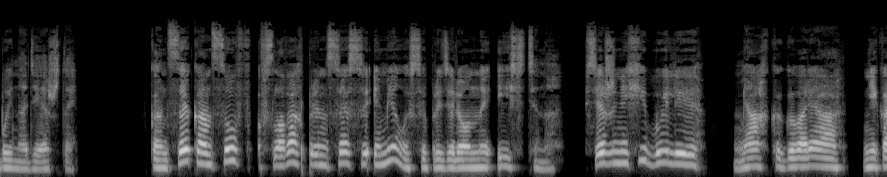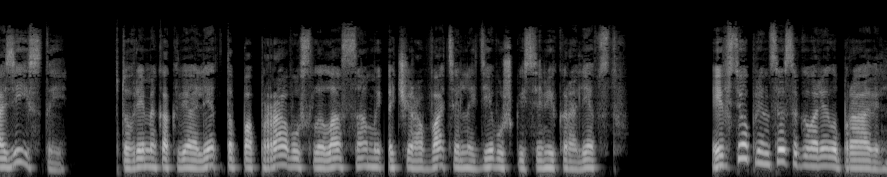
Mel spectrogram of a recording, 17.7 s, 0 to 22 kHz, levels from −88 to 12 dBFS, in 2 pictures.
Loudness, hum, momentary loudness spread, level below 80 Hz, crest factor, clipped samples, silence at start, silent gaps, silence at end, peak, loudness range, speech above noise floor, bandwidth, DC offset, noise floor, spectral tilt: -22 LUFS; none; 10 LU; -66 dBFS; 18 dB; under 0.1%; 0 s; 0.79-1.41 s, 5.66-5.84 s, 7.15-7.31 s, 8.49-8.62 s, 9.75-10.00 s, 12.71-12.75 s, 15.23-15.97 s; 0 s; -4 dBFS; 4 LU; over 68 dB; 14 kHz; under 0.1%; under -90 dBFS; -4.5 dB/octave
